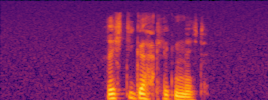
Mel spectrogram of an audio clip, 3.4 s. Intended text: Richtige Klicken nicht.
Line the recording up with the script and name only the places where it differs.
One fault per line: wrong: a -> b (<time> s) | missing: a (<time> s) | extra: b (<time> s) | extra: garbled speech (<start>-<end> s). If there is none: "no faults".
no faults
